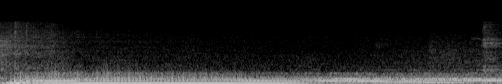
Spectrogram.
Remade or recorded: recorded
